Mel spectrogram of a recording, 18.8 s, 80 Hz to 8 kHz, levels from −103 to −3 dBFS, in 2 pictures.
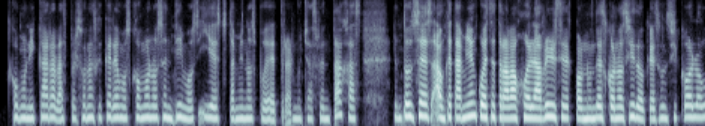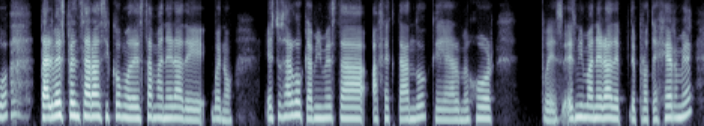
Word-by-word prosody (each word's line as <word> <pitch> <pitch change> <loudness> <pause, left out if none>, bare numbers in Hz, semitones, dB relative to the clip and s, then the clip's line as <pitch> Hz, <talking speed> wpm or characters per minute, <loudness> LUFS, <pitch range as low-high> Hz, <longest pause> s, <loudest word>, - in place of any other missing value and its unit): comunicar 225 +1 -2
a 230 - +1
las 185 0 -4
personas 225 +2 -4
que 225 - -8
queremos, 225 -2 -1
cómo 230 0 -1
nos 225 0 -1
sentimos, 220 -2 -1
y 235 -6 -2
esto 215 -1 -4
también 205 +1 -2
nos 210 0 -3
puede 190 -3 -3
traer 205 - -9
muchas 210 0 -8
ventajas. 215 +1 -3 0.4
Entonces, 245 +2 +3
aunque 235 +1 +4
también 230 +3 +5
cueste 240 -1 +4
trabajo 220 +1 +5
el 220 - +5
abrirse 225 0 +4
con 210 -1 +1
un 210 - +2
desconocido 220 -1 +1
que 200 - -4
es 200 - -6
un 220 - -2
psicólogo, 230 +2 -1 0.4
tal 230 -1 +6
vez, 265 0 +6
pensar 255 -1 +4
así 245 -1 +2
como 235 -1 -2
de 220 0 +2
esta 235 +3 -2
manera 220 -1 0
de: 190 -2 -4
"Bueno, 185 -4 -8 0.4
esto 220 +3 -6
es 245 - -5
algo 265 +2 +1
que 215 - -4
a 210 - -1
mí 220 0 -1
me 225 - -2
está 215 -1 0
afectando, 205 +2 -5
que 190 -2 -8
a 185 0 -5
lo 190 - -6
mejor, 210 +2 -4 0.6
pues, 180 -1 -7
es 225 +1 -2
mi 235 0 +1
manera 225 0 +2
de 210 - -1
de 195 - -7
protegerme, 230 - -3
220 Hz, 195 wpm, -20 LUFS, 210-235 Hz, 0.6 s, tal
